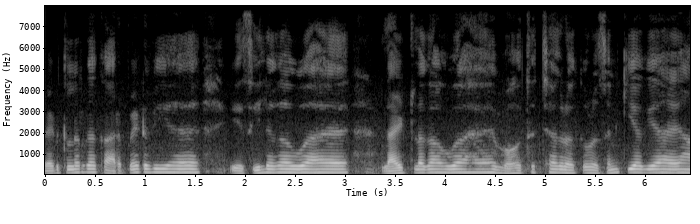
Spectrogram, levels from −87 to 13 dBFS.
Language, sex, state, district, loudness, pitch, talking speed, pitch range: Hindi, male, Bihar, West Champaran, -17 LUFS, 150 Hz, 185 wpm, 135-150 Hz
